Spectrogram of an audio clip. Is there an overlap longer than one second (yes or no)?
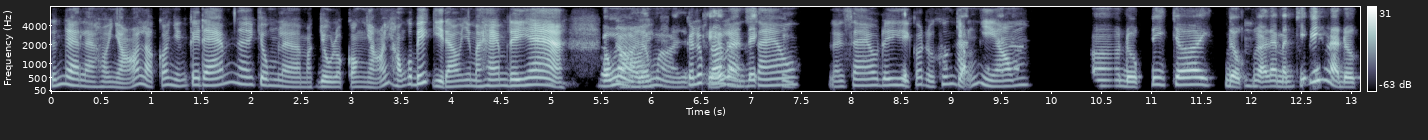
yes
